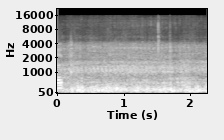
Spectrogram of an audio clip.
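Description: Boat motor idling steadily under wind and water noise, with a couple of faint clicks near the end.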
